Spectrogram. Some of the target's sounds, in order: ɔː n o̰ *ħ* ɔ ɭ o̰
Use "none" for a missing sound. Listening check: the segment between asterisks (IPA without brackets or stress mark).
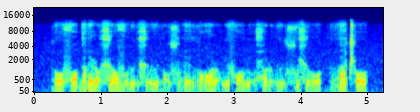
ħ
